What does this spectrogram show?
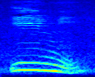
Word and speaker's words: ini: So, we pronounce I as E. Everyone say E. E, ini.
